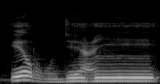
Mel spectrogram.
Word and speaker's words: Irji'i: Yaitu ternyata tetap tebal ro-nya walau kita bacanya dengan vokal I. Karena hamzanya hamzah wasol gitu. Irji'i gitu. Masih ingat dulu rekaman? Dianggapnya tipis karena dia vokal I. Nah, alasannya tebal itu karena hamzah wasol.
